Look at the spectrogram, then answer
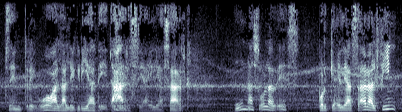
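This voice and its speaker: Gravelly man narrating a radio drama. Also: mid-range voice, fairly bright tone. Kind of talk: dramatic scripted literary narration. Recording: faintly noisy radio drama track.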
